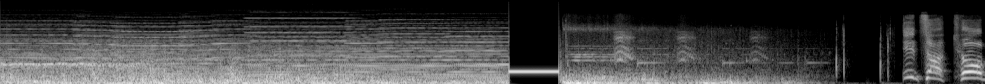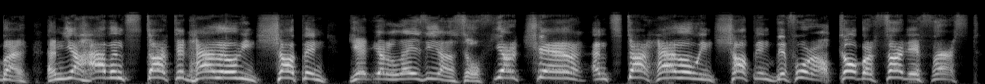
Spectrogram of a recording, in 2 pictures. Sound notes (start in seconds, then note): 5.6 Windows 95 Plus! Mystery startup sound; 8.4 Windows 95 Plus! Mystery error sound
